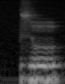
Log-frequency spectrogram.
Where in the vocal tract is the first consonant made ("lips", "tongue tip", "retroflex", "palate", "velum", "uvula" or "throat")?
tongue tip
